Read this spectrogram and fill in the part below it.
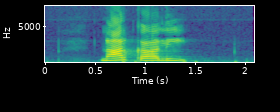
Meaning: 1. chair 2. quadruped
- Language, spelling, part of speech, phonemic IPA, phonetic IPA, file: Tamil, நாற்காலி, noun, /nɑːrkɑːliː/, [näːrkäːliː], Ta-நாற்காலி.ogg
